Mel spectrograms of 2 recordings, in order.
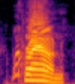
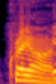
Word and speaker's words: crayon: Am I saying it right now? Crayon? – No. – Crown. – No! – Crayon. – It's not C-R-W-N.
